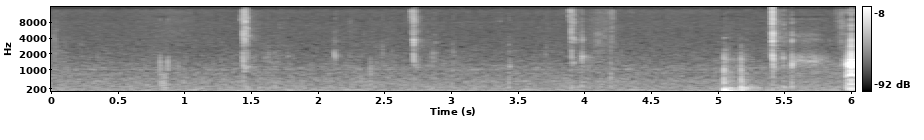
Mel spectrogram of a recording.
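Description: Near silence with a few faint, short mouth clicks and smacks from sipping and tasting red wine, about one every second or so, and a soft low thump a little after five seconds in.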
